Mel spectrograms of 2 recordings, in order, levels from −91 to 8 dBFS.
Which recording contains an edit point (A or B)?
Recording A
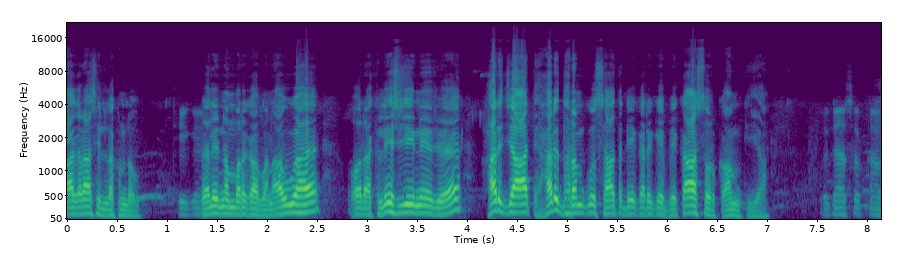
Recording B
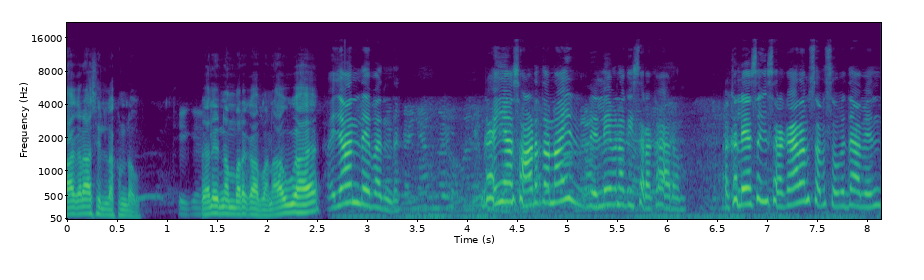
B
